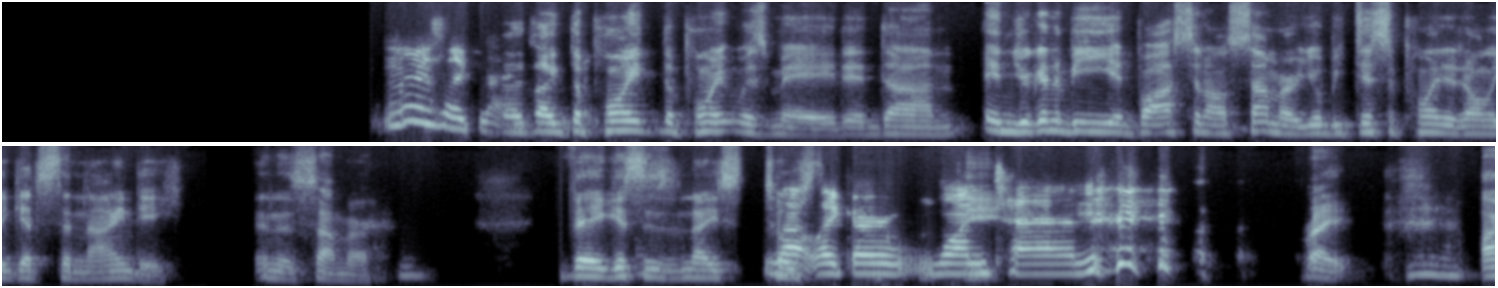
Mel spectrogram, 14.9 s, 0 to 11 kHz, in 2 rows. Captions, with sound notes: - The point was made, and you're going to be in Boston all summer, you'll be disappointed, it only gets to 90 in the summer. Vegas is nice, toasty. - Not like our 110. (laughs) - Right.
